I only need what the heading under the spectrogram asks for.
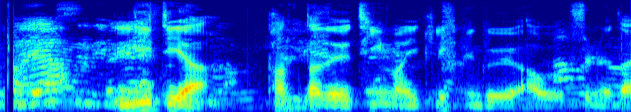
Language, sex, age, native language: Icelandic, male, 15, Icelandic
